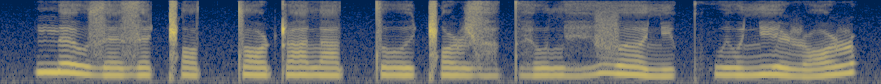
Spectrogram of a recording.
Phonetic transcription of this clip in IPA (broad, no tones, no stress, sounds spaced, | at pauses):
n ɛ ʊ̯ z ɛ z ɛ ǁ ɒ tː ɒ ʈ a l a tː ɤ ɪ̯ ǁ ɒ ɭ z a̤ t̪ ɛ̤ ʊ̯ l e̤ v ɜ lʲ e kʷʰ e ʊ̯ lʲ e ɭ ɒ ɭ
